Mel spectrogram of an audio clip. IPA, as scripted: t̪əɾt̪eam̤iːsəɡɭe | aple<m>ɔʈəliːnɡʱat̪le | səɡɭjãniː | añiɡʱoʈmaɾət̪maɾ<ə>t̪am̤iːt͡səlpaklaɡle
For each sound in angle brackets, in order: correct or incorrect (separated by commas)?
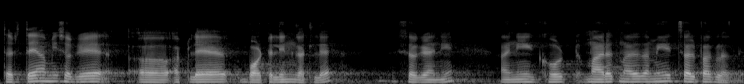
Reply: incorrect, correct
